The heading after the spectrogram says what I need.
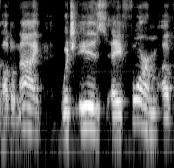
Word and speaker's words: Adonai: the word lawyer because we pronounce it as the word Adonai which is a form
